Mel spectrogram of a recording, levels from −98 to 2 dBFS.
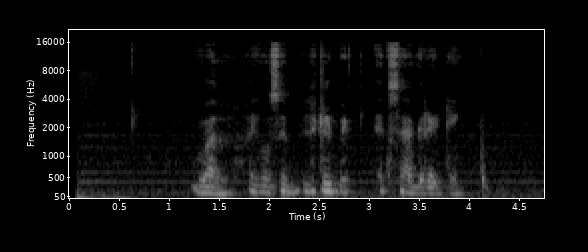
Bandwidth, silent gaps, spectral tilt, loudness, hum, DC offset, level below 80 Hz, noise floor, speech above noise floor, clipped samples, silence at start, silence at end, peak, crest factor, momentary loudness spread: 16 kHz; none; -4 dB/octave; -51 LUFS; none; under 0.1%; -80 dBFS; -78 dBFS; 27 dB; under 0.1%; 0.05 s; 0.4 s; -30 dBFS; 24 dB; 18 LU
